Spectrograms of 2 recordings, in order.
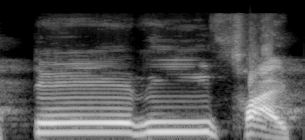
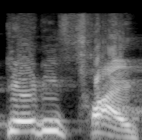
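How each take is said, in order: First: टेरिफाइड stretched slowly, each syllable marked; slow clear pronunciation. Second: Said in the usual way. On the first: Shown as a demonstration. (धीमा, साफ़ उच्चारण) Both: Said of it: "clear कीजिएगा".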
